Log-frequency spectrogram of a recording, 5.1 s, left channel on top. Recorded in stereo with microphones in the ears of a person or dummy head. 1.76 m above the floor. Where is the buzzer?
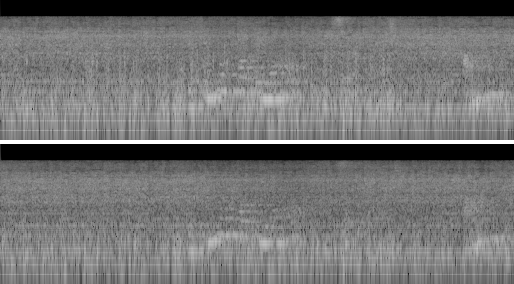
I don't hear a buzzer.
